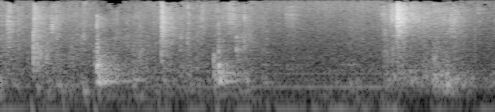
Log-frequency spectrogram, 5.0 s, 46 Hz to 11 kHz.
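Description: Knocks and scraping rasps of a secret door as two young men slip out of a bar's storeroom in a 1989 drama, a few uneven thuds and sliding sounds against a low background hiss.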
